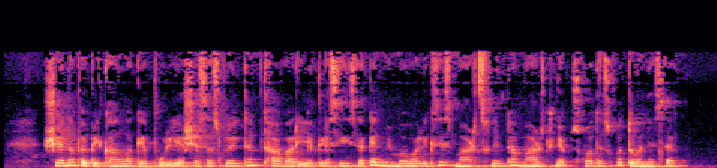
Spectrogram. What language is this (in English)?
Georgian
